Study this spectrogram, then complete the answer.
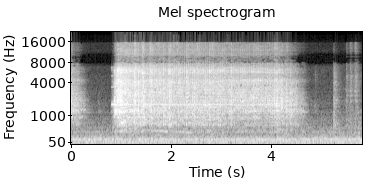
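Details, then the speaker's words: RC car on 2S battery, plastic gear setup, drivetrain spinning up: hissy high-pitched whir with uneven ticking; owner suspects spur gear rather than plastic gears, gear clicking not confirmed. "Sounds like a spur gear. I don't think it's my plastic gears."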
